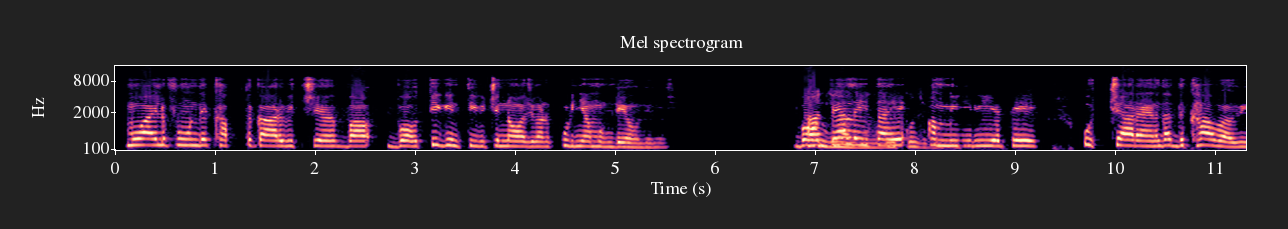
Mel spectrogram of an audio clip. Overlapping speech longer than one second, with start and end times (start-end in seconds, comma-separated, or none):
6.9-8.4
